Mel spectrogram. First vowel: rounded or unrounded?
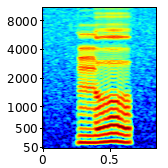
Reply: rounded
